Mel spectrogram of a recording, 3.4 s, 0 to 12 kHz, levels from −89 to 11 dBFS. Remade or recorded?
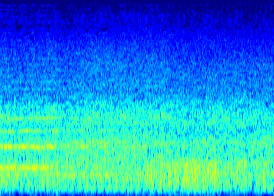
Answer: recorded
